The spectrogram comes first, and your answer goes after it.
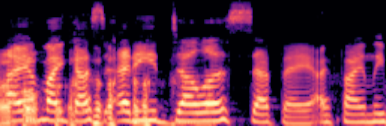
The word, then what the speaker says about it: Della Siepe: I have my guest, Eddie Della Siepe. I finally pronounced it correctly.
